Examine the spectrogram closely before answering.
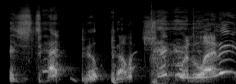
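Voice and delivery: high-pitched incredulous question; imitated astonishment. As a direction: spot a celebrity and can't believe it. Imitating Dennis spotting a celebrity.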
